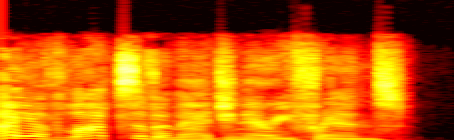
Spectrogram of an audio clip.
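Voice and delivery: bright, sing-song, perhaps forced cheerfulness. Reading a story aloud, a child dancing in circles: cheerful, possibly forced. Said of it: "her cheerfulness was real or forced".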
